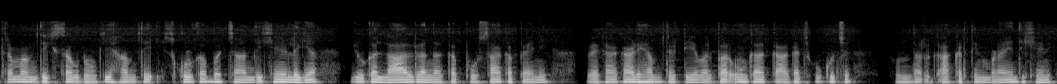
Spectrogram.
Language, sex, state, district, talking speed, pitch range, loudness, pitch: Hindi, male, Uttarakhand, Tehri Garhwal, 200 wpm, 110-115 Hz, -20 LUFS, 110 Hz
